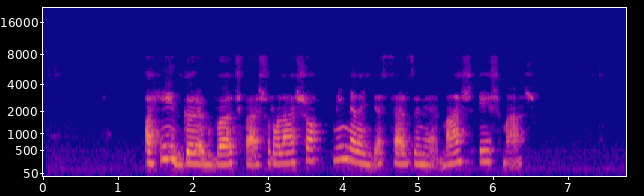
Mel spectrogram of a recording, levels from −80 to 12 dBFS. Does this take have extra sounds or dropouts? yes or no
no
